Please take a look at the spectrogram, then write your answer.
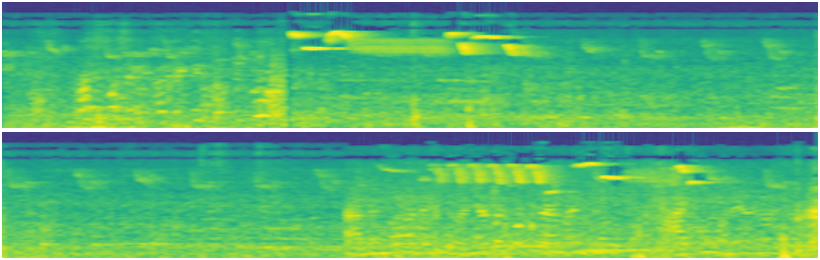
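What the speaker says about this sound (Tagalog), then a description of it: "Ang sarap pakinggan ng mga huni ng ibon" Birdsong rings out in a rural forest near Heiden, Appenzell, Switzerland: scattered high chirps and short calls, some close and clear, over quiet outdoor ambience with soft rustling, intermittent rather than continuous.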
